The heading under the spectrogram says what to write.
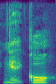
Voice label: "qeko", apatani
